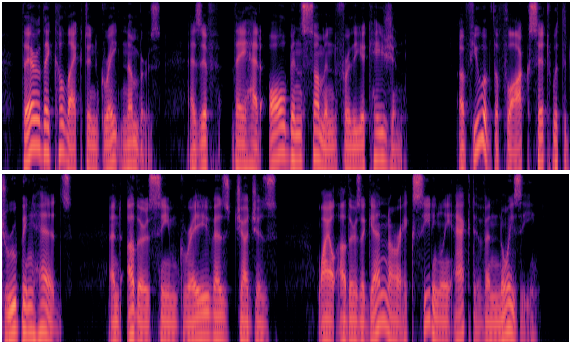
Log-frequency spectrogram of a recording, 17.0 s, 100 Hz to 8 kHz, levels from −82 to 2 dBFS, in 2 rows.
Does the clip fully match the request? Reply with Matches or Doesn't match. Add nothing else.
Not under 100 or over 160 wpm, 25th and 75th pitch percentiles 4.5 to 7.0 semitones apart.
Matches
